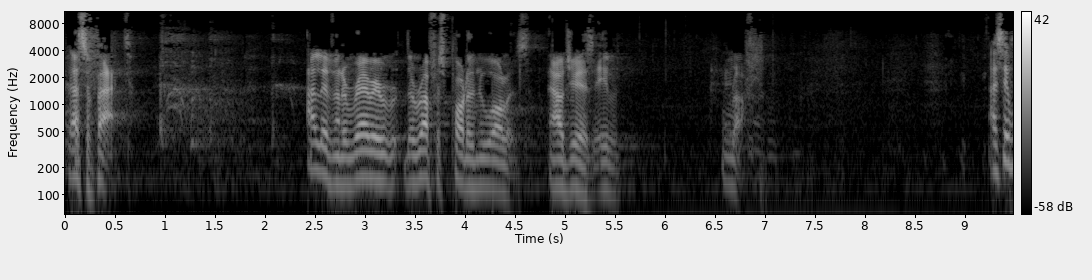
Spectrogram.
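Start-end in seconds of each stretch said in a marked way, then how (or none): none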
